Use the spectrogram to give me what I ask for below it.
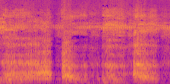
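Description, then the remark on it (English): A deep, drawn-out growling bark from Dickless, a dog back in zombie form, like a dog's bark slowed down and amplified, repeating in three or four loud, rough pulses with brief gaps between them, no voices. “To me, it seriously sounds like a dog's bark's been like slowed down and kind of amplified some way, shape, or form.”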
